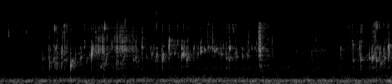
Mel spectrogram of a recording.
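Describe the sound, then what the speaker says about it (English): An 80-grit Velcro sanding disc for a homemade rock polisher, freshly dipped in water, drips and trickles steadily with bright, close splashes and small splats throughout. "I usually like to dip it in the water first."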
